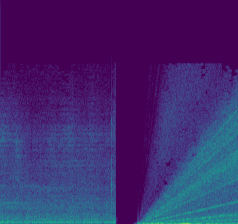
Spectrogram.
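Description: A steady room hum for about a second, a brief dropout, then a synthesized transition sweep: a stack of tones rising in pitch over a deep bass rumble.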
